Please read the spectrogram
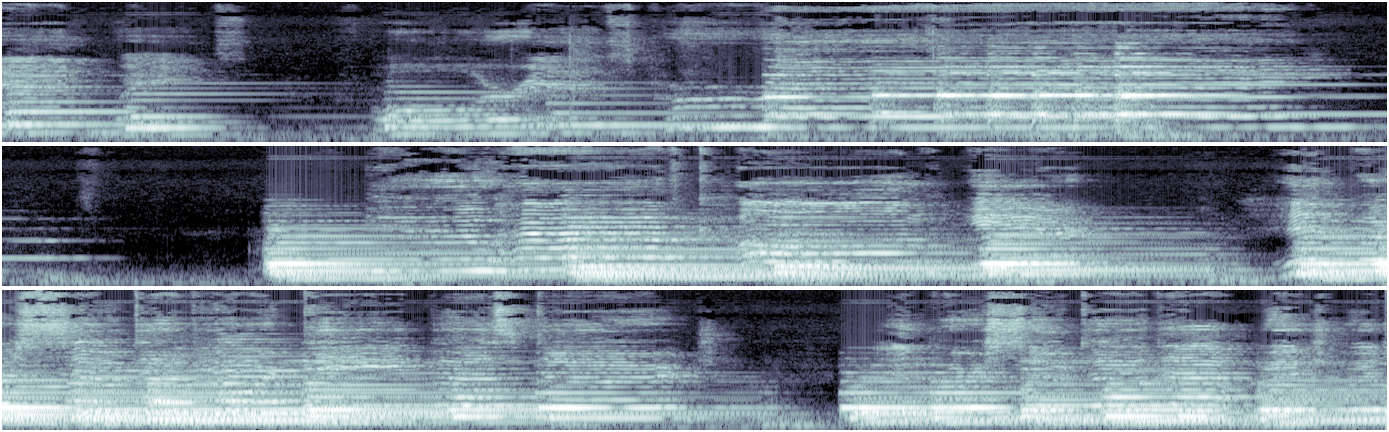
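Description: Grand piano playing a dramatic accompaniment: lighter chords at first, then loud, full repeated chords from about eight seconds in.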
